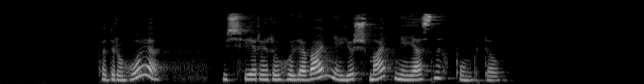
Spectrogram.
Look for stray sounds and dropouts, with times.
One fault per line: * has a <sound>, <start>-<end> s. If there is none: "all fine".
all fine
